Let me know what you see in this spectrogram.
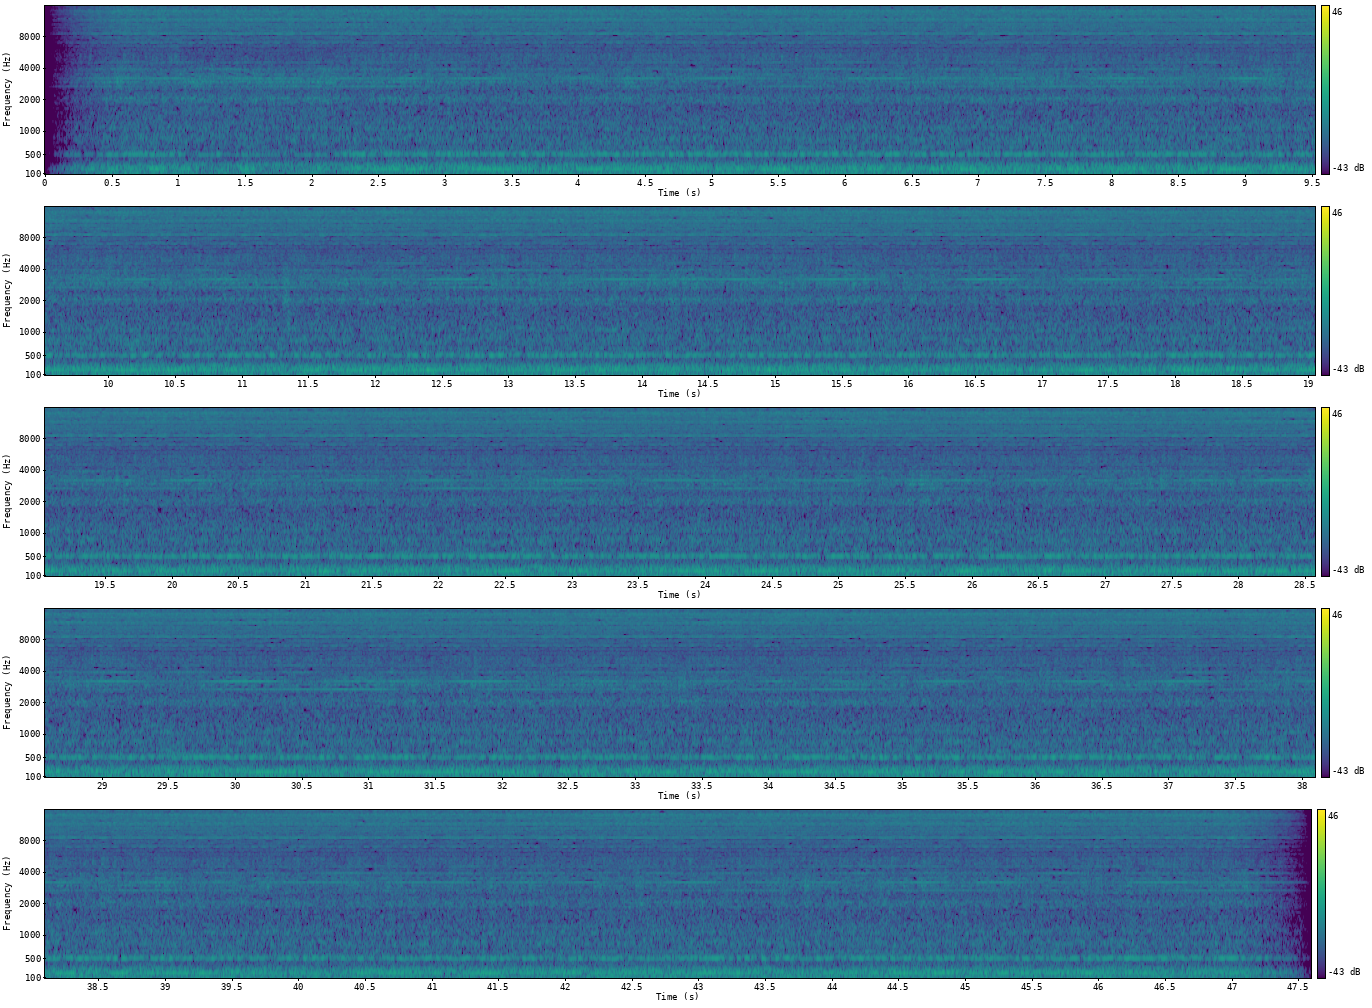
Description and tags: old computer
An old desktop computer running. Mic a bit too close to the ventilator and resting on the cabinet. High frequency hard drive noise clearly annoying.
exhaust, hard-drive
